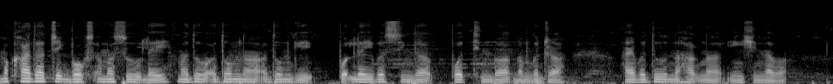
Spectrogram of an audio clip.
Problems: none marked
